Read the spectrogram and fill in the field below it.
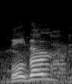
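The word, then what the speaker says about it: Balbir: b a l b i r and they pronounce it bulber b a l b r and his last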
